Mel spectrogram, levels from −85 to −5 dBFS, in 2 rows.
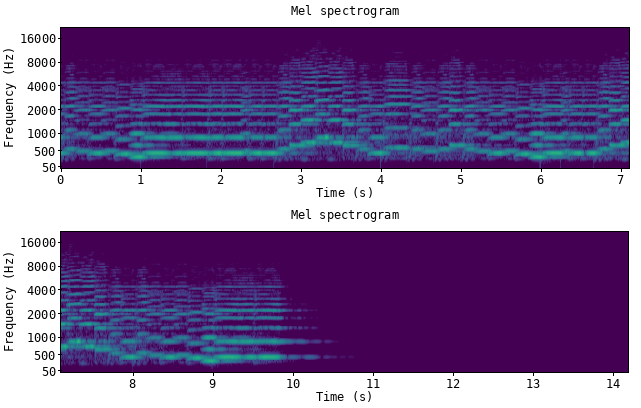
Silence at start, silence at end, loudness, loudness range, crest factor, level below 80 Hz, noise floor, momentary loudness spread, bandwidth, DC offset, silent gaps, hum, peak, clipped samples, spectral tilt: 0 s; 3.9 s; -40 LUFS; 5 LU; 14 dB; under -90 dBFS; under -90 dBFS; 6 LU; 14 kHz; under 0.1%; none; none; -28 dBFS; under 0.1%; 0 dB/octave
